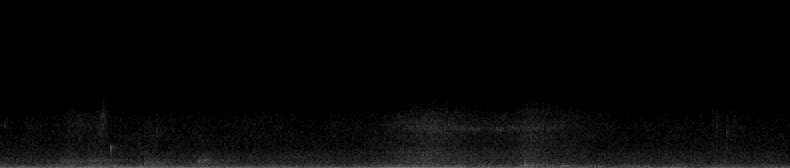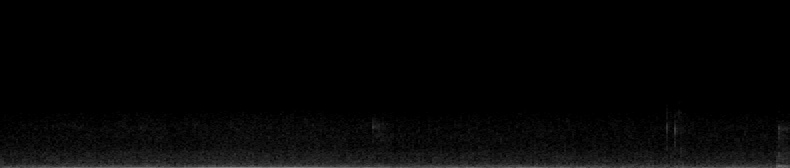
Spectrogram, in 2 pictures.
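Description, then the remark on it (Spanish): A steady, low engine rumble with a constant hum and rushing road-and-wind noise, swelling slightly at moments, as a guide drives a car on a tour through a zoo. No one speaks. “Él se coloca al volante. Emprendemos la marcha.”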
